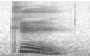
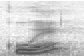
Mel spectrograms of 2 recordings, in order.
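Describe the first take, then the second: First: No u sound is heard after the k. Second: A u sound is heard after the k. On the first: The speaker calls it right. "यू यहाँ पे साइलेंट है" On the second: The speaker calls it wrong. "No."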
